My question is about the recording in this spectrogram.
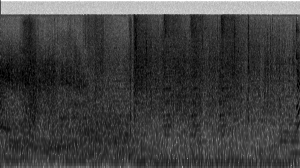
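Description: Dramatic TV action-scene soundtrack music mixed with loud, booming sound effects.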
